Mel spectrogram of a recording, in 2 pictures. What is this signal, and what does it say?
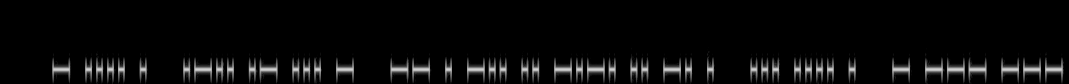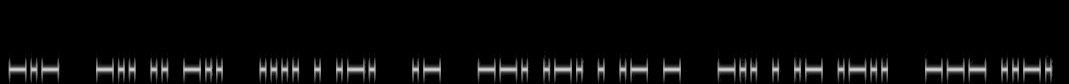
Morse code, heard as a keyed tone, about 22 wpm, 700 Hz. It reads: THE LAST MEDICINE SHE TOOK DID HER A GREAT DEAL OF
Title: Sentences from Top 1000 Words - Review Part 6 - 22wpm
